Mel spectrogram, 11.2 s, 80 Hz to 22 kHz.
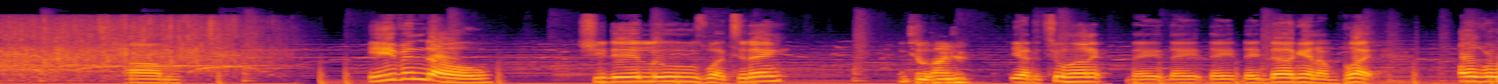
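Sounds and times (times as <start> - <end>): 
round of applause: 0.0 - 2.3
vocal whoop: 0.1 - 2.1
speech: 1.0 - 1.5, 2.8 - 3.8, 4.4 - 6.0, 6.8 - 11.2.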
